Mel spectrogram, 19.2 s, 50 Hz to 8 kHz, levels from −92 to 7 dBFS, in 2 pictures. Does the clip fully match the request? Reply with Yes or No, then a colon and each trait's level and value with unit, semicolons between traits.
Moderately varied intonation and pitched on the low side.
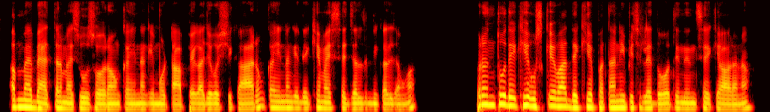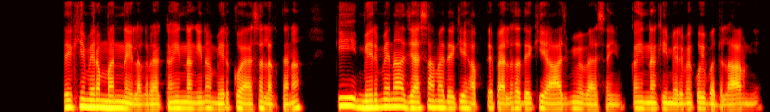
Yes: average, 3.5 semitones; low, 115 Hz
